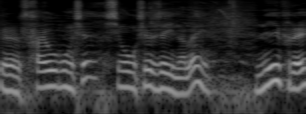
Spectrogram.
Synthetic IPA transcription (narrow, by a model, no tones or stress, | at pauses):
sʰajawɡɔŋsesiŋaŋseɾzajnalaj | nipʰɾaj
